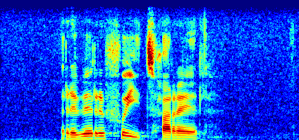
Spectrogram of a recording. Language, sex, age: Northern Sotho, male, 25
